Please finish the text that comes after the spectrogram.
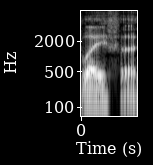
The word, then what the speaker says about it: wafer: cheese on slices of Waffa thin ham Waffa yes waffin WAFF thin ham WAFF thin wa about wa waffin ham waffin ham okay um wafer Jamie it's wafer you said it wrong oh right sorry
